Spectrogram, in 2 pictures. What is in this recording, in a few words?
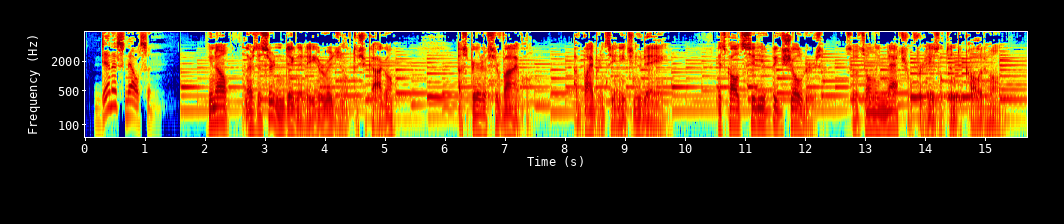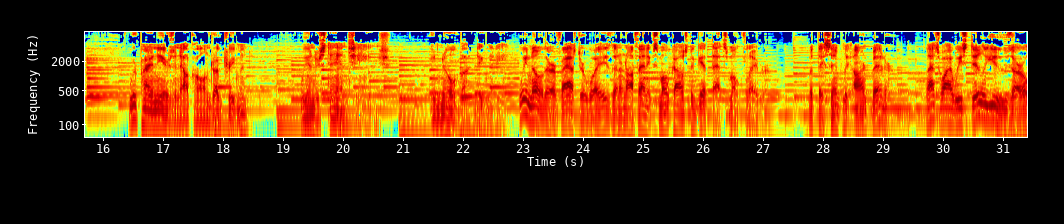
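Male Talent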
